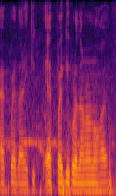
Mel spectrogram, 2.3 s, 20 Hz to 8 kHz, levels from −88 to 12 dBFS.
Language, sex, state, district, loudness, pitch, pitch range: Bengali, male, West Bengal, Jhargram, -17 LUFS, 115 Hz, 115-120 Hz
